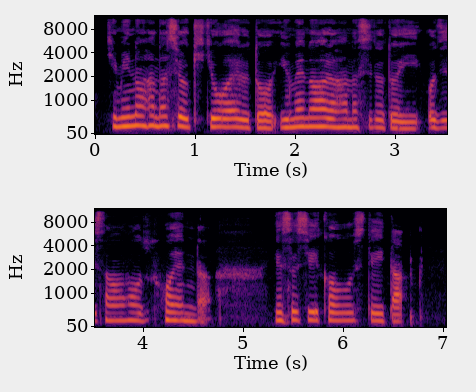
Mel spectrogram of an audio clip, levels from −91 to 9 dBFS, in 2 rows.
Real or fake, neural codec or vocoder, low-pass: fake; vocoder, 44.1 kHz, 128 mel bands, Pupu-Vocoder; 10.8 kHz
